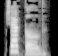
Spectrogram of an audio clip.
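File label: "chuckled", British English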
